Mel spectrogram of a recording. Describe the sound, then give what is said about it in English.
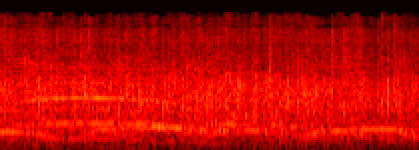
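A crowd applauds steadily for a few seconds, a dense wash of clapping hands that stays loud throughout, with faint whistles or cheers riding on top. “Don't clap.”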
